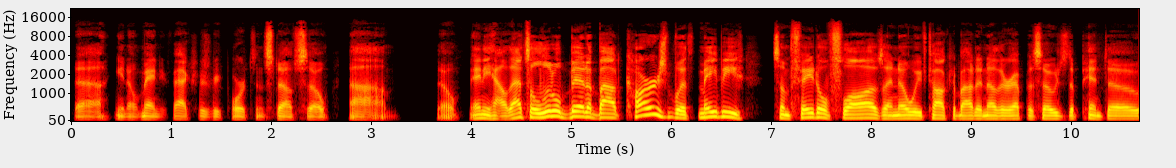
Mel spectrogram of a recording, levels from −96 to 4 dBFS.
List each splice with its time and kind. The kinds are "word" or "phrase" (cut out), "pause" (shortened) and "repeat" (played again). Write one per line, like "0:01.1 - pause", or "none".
0:02.7 - pause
